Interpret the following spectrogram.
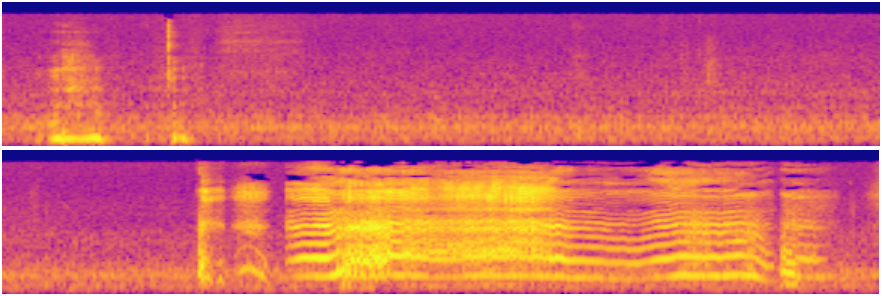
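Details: A female infant makes a couple of brief fussing sounds, pauses quietly, then gives a loud sustained wail with a clear tone; the caregiver doubts she is hungry. Infant cry.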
